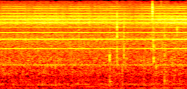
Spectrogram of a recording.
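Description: Quiet, steady high-pitched whine made of several stacked tones, with a few faint clicks; unexplained noise coming through the tape recorder playback.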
